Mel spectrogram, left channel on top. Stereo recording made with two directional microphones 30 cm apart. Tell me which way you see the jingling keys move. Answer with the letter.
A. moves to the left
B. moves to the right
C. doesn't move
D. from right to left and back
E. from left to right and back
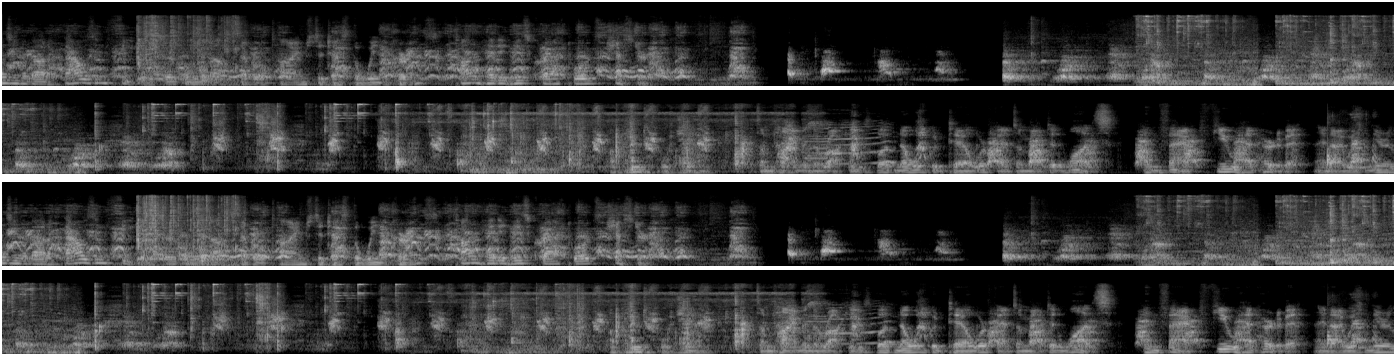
E.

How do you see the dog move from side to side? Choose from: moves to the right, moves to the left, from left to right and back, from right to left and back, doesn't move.
moves to the left.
